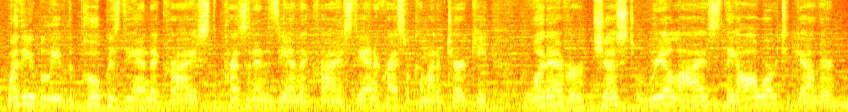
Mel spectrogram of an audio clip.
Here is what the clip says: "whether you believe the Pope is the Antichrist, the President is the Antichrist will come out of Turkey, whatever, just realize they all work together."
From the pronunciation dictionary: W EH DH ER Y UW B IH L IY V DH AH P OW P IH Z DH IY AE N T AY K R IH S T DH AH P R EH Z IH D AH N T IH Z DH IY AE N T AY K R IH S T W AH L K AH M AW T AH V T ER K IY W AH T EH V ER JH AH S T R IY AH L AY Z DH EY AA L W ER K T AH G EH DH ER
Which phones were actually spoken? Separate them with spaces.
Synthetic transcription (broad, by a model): W EH DH ER Y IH B IH L IY V DH AH P OW P IH Z DH IY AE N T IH K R IH S T DH AH P R EH Z IH D AH N T IH Z DH IY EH N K AY K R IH S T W L K AH M AW T AH V T ER K IY W AH T EH V ER JH AH S T R IY AH L AY Z DH EY AA L W ER K T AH G EH DH ER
